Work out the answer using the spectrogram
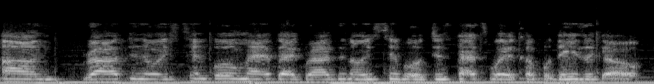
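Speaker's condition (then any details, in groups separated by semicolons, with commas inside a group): Cerebral palsy; no ambulance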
